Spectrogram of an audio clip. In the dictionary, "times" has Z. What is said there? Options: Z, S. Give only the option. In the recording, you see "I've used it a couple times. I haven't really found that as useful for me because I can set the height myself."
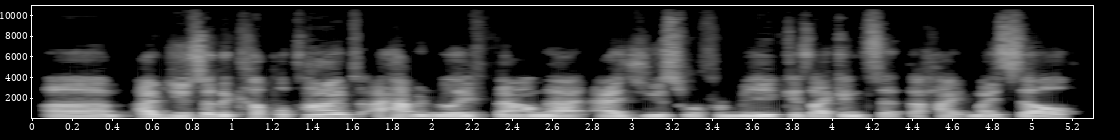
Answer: Z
